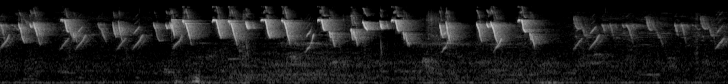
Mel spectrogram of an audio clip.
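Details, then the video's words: Saffron finch, male and female, sing to encourage a quiet canary: a long, dense series of sharp, high, down-slurred chirps in rapid clusters, with a brief pause near the end. "canário da terra fêmea e macho pra esquentar seu canário frio"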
